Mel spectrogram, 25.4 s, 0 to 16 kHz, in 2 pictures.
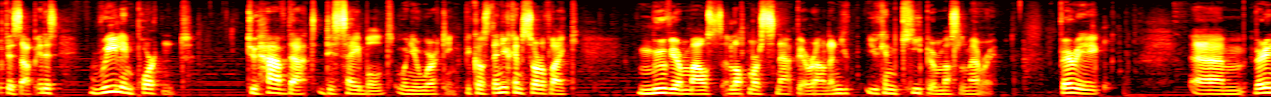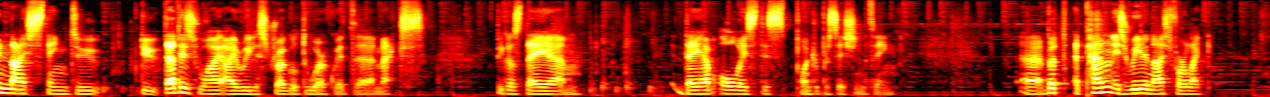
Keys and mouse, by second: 11.0-12.8 middle drag, 13.4 middle click, 18.3 middle click, 18.7 shift+middle click, 18.9 middle click.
